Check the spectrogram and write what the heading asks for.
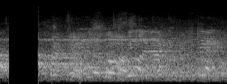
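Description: A brief cut to silence at the very start, then indistinct chatter of several voices in a large hall.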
